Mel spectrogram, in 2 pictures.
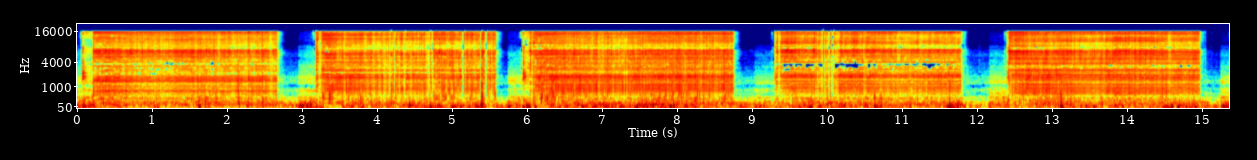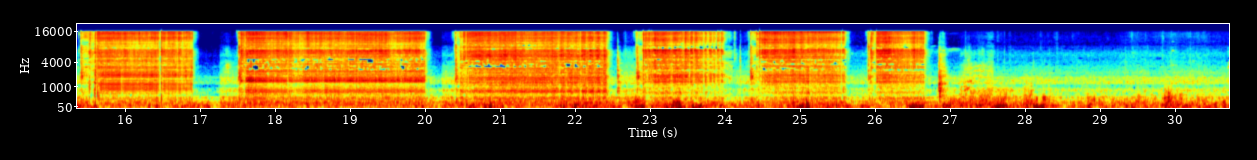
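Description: MIG welding arc from a Miller 252 wire-feed welder, crackling in a series of about eleven bursts, each a second or two to three seconds long with short pauses between. These are tack welds fixing a Z-notch splice in a steel truck frame rail. The bursts stop a few seconds before the end.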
